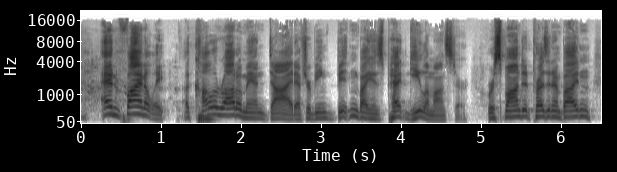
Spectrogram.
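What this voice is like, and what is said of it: Usual voice. Nothing is said of it.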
